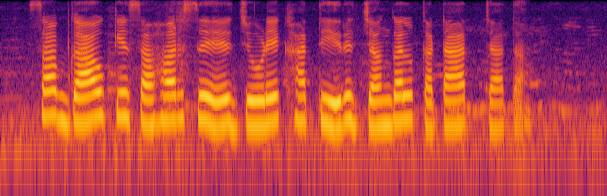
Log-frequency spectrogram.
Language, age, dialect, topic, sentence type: Bhojpuri, 18-24, Southern / Standard, agriculture, statement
